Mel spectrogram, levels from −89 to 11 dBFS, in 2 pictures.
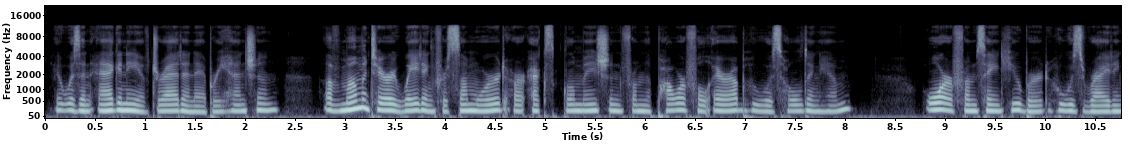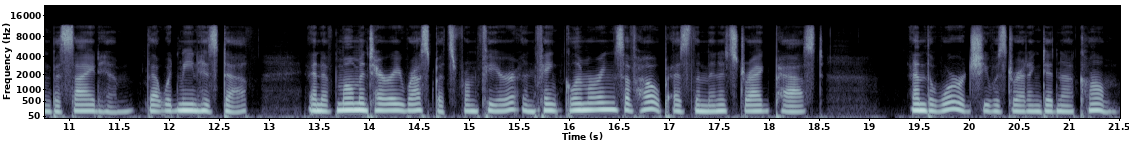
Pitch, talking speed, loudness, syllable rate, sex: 185 Hz, 175 wpm, -17 LUFS, 5.1 syllables/s, female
